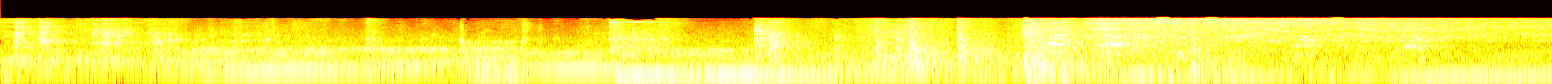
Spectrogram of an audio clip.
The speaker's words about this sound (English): What happened? All I did was open up the cupboard.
